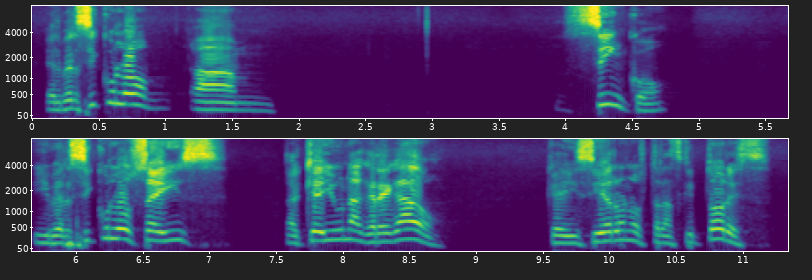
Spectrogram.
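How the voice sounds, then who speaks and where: High-voiced Guatemalan Bible teacher. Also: male voice, a little mellow, no room sound, studio quality. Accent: Guatemalan Spanish. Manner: reads scripture aloud, then explains it in a conversational teaching tone; hesitant, with frequent fillers and self-corrections. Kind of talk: Bible study lecture.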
